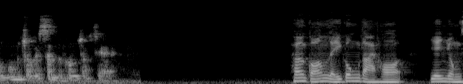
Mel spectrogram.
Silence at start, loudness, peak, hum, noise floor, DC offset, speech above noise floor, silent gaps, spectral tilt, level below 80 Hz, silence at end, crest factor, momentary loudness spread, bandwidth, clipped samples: 0 s; -28 LUFS; -10 dBFS; none; -56 dBFS; under 0.1%; 29 dB; none; -5 dB/octave; -52 dBFS; 0 s; 18 dB; 7 LU; 11 kHz; under 0.1%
